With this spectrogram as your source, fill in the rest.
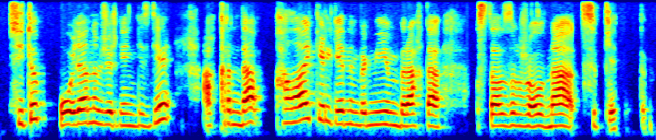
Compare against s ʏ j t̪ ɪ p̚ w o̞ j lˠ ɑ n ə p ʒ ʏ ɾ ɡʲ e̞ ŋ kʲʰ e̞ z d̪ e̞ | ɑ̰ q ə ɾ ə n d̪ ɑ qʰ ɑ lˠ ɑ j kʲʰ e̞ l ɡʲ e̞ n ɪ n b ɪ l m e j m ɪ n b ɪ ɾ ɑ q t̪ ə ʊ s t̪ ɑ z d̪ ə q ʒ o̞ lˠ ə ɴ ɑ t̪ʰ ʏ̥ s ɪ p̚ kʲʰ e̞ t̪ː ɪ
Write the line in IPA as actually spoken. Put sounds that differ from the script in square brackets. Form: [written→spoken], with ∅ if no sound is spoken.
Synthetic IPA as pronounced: s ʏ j t̪ ɪ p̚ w o̞ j lˠ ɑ n ə p ʒ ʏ ɾ ɡʲ e̞ ŋ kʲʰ e̞ z d̪ e̞ | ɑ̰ q ə ɾ ə n d̪ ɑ qʰ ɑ lˠ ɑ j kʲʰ e̞ l ɡʲ e̞ n ɪ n b ɪ l m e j m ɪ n b ɪ ɾ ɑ q t̪ [ə→ɑ] ʊ s t̪ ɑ z d̪ ə q ʒ o̞ lˠ ə [ɴ→n] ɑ t̪ʰ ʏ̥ s ɪ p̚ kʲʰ e̞ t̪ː ɪ

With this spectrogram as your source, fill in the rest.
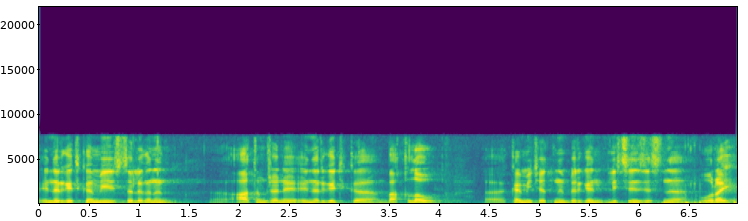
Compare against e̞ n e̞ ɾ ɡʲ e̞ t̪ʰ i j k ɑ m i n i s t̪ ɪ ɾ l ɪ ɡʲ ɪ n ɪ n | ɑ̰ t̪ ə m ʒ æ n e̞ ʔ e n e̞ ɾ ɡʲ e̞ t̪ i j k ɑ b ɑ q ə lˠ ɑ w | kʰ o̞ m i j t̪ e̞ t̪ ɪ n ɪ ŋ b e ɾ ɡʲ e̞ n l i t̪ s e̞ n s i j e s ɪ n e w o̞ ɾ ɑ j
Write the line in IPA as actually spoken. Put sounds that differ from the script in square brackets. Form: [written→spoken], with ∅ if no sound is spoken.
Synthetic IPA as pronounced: e̞ n e̞ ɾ ɡʲ e̞ [t̪ʰ→t̪] i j k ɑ m i n i s t̪ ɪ ɾ l ɪ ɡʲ ɪ n ɪ [n→ŋ] | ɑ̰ t̪ ə m ʒ æ n e̞ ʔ e n e̞ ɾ ɡʲ e̞ t̪ i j k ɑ b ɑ q ə lˠ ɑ w | kʰ o̞ m i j t̪ e̞ t̪ ɪ n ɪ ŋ b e ɾ ɡʲ e̞ n l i t̪ s e̞ n [s→z] i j [e→a] s ɪ n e w o̞ ɾ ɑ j

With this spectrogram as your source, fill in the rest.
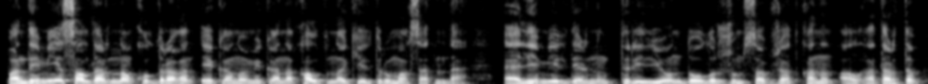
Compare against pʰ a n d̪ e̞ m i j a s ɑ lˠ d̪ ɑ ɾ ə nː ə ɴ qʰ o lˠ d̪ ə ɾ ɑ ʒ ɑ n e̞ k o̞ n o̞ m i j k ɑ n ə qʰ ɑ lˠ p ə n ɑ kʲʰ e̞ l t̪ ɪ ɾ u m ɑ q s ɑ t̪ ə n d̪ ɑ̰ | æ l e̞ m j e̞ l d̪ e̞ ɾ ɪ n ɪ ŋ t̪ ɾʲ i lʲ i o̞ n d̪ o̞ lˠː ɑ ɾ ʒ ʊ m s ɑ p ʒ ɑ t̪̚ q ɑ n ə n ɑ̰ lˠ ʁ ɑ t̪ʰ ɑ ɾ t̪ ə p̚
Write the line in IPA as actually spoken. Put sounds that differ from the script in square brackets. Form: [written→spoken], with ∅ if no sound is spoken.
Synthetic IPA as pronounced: pʰ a n d̪ e̞ m i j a s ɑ lˠ d̪ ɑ ɾ ə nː [ə→ɑ] ɴ qʰ o lˠ d̪ ə ɾ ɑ [ʒ→ʁ] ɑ n e̞ k o̞ n o̞ m i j k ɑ n ə qʰ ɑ lˠ p ə n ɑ kʲʰ e̞ l t̪ ɪ ɾ u m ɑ q s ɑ t̪ ə n d̪ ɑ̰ | æ l e̞ m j e̞ l d̪ e̞ ɾ ɪ n ɪ ŋ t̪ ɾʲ i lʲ i o̞ n d̪ o̞ lˠː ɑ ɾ ʒ ʊ m s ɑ p ʒ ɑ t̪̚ q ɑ n ə n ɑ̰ lˠ ʁ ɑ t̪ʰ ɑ ɾ t̪ ə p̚

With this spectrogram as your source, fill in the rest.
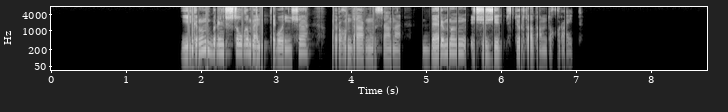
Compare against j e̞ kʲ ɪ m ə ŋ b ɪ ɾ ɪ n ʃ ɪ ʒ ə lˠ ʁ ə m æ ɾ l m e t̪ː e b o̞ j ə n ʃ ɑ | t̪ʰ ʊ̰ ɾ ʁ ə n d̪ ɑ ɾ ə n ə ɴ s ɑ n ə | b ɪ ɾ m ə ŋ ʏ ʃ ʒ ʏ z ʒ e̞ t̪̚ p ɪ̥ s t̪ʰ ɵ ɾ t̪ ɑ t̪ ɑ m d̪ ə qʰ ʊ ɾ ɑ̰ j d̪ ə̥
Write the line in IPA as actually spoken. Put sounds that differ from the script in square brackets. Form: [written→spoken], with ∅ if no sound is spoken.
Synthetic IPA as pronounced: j e̞ kʲ ɪ m ə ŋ b ɪ ɾ ɪ n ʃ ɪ ʒ ə lˠ ʁ ə m æ [ɾ→∅] l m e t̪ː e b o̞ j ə n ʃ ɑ | t̪ʰ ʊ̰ ɾ ʁ ə n d̪ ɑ ɾ ə n ə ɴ s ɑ n ə | b ɪ ɾ m ə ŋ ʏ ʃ ʒ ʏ z ʒ e̞ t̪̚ p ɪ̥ s t̪ʰ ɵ ɾ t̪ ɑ [t̪→d̪] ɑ m d̪ ə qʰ ʊ ɾ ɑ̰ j d̪ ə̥

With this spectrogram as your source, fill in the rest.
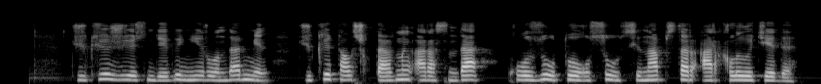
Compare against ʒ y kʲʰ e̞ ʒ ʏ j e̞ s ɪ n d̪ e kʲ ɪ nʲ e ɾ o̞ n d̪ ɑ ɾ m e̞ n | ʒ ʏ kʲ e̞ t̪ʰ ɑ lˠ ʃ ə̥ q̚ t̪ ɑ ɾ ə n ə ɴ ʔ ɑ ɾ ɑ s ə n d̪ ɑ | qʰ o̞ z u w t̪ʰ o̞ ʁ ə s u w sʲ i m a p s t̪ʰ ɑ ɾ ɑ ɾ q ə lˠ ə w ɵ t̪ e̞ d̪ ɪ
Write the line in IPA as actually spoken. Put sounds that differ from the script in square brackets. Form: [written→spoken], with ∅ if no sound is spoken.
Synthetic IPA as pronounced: ʒ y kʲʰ e̞ ʒ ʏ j e̞ s ɪ n d̪ e [kʲ→ɡʲ] ɪ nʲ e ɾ o̞ n d̪ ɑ ɾ m e̞ n | ʒ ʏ kʲ e̞ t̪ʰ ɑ lˠ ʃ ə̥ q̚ t̪ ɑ ɾ ə n ə ɴ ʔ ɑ ɾ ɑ s ə n d̪ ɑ | qʰ o̞ z u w t̪ʰ o̞ ʁ ə s u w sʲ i [m→n] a p s [t̪ʰ→t̪] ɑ ɾ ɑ ɾ q ə lˠ ə w ɵ t̪ e̞ d̪ ɪ

